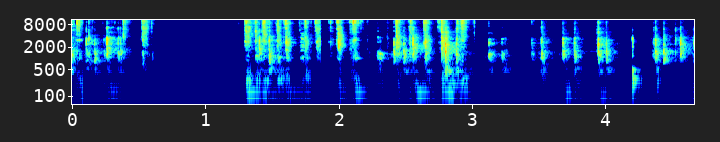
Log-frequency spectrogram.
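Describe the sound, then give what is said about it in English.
Typing on a computer keyboard as a web search is entered: faint, quick clusters of key clicks, a short pause, then more rapid bursts of keystrokes. “Just type in John Travolta ponytail movie.”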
